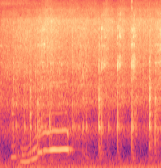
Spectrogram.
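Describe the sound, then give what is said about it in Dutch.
Food sizzling as it fries in a pan on a one-burner stove, a steady hiss with a few crisp pops and crackles scattered through the second half. “Het staat al aan te bakken.”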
